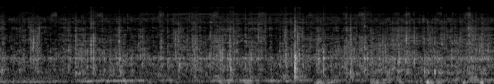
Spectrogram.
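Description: Bicycle rattling and clicking as it is ridden, over a faint steady hum.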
